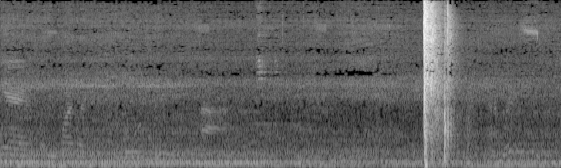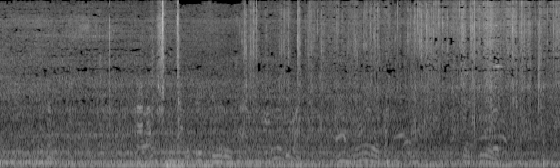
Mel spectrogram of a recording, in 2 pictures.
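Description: A single shot from a pre-charged pneumatic (PCP) air rifle: one sharp crack about six seconds in, with a brief tail. The rifle is plausibly on its lowest power setting. A much fainter click follows about four seconds later.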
